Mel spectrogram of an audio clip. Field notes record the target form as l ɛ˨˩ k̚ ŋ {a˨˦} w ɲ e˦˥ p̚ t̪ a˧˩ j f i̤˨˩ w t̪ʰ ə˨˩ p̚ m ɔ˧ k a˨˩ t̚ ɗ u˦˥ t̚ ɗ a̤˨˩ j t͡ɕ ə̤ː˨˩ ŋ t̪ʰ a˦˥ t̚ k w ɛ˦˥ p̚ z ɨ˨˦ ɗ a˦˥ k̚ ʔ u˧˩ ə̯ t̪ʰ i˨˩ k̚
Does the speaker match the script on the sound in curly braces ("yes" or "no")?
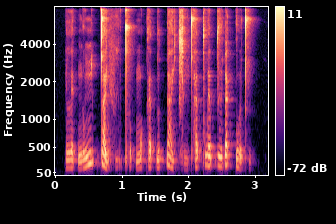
no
